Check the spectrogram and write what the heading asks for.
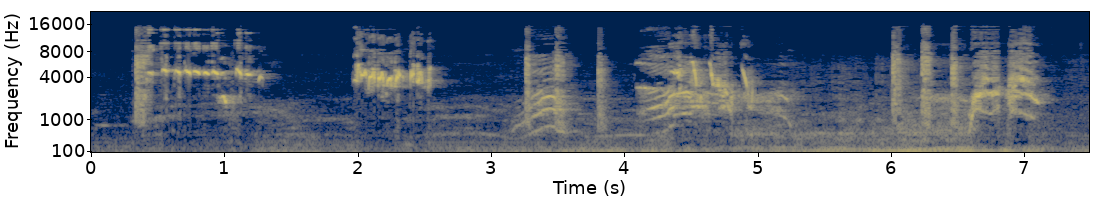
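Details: White-rumped shama singing vigorously, used to spur other birds into song: high rattling bursts, then varied whistled and scratchy phrases, with a low hum beneath.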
